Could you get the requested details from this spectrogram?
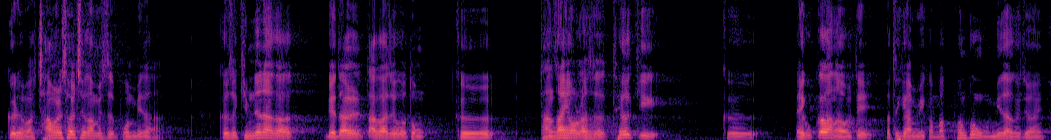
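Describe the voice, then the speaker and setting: A man's voice: medium pitch, a little fast. A middle-aged man, a pastor, preaching a sermon to his congregation and often asking them questions. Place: church sanctuary. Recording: reverberant church hall.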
